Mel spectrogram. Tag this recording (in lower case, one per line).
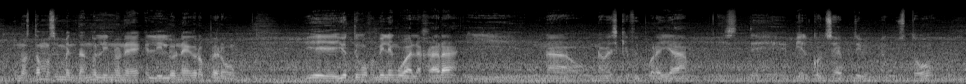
vehicle
truck
speech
